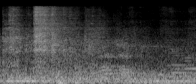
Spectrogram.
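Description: A glass door swings open with a rattle.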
